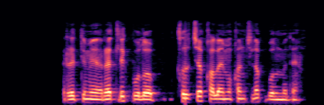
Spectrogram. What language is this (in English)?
Uyghur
